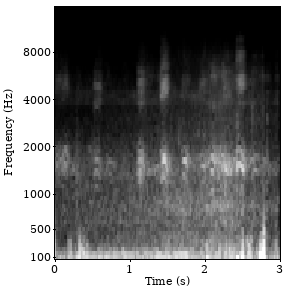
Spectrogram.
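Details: Several short nasal calls from noisy fish crows, given in a loose series and set against a steady low rumbling background.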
